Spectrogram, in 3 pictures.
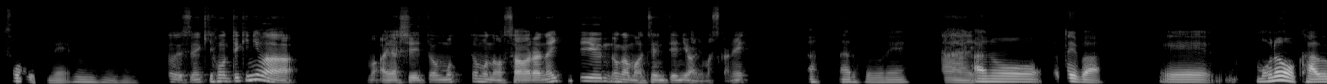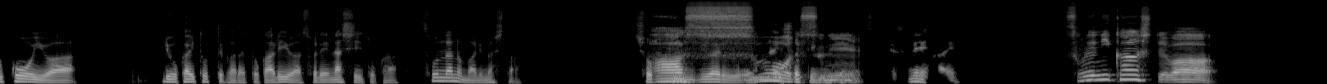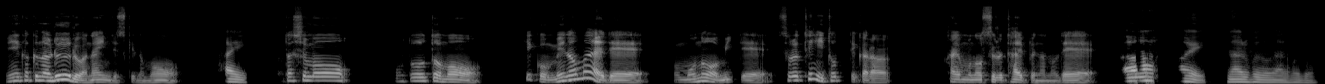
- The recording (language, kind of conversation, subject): Japanese, podcast, スマホやSNSの家庭内ルールはどのように決めていますか？
- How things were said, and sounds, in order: none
